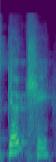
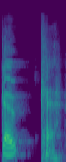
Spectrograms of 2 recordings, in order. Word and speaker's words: GOCE: and that's what I'm it's spelt GOCE but because it's a European satellite right and because the Italians are involved right it's known as goichi rather than that go care right so here is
